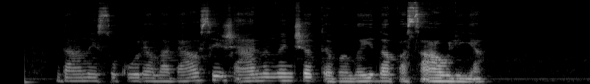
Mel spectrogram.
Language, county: Lithuanian, Panevėžys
